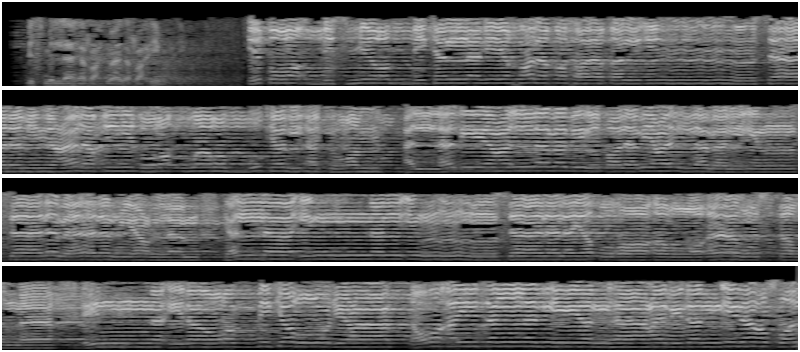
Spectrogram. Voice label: ترتیل; عبدالعزیز الأحمد; سوره علق

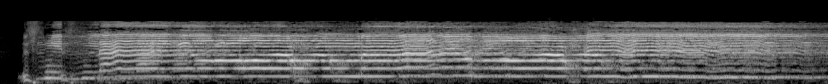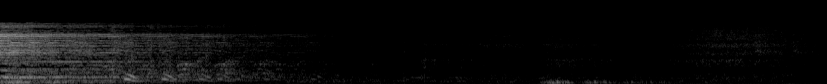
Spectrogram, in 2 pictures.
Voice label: تلاوت زیبای از سوره ضحی

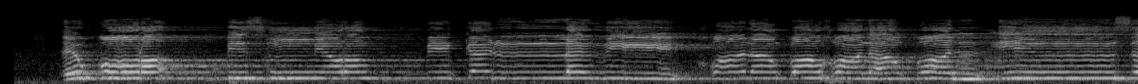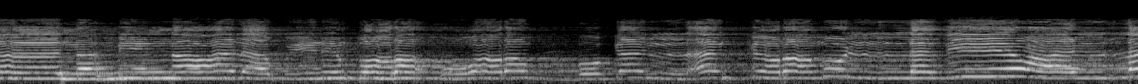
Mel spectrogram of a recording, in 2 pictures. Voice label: تلاوت سوره مبارکه علق

